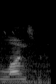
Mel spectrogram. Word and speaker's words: Landsman: It's spelled the Landsman, but it's pronounced Lundsman.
